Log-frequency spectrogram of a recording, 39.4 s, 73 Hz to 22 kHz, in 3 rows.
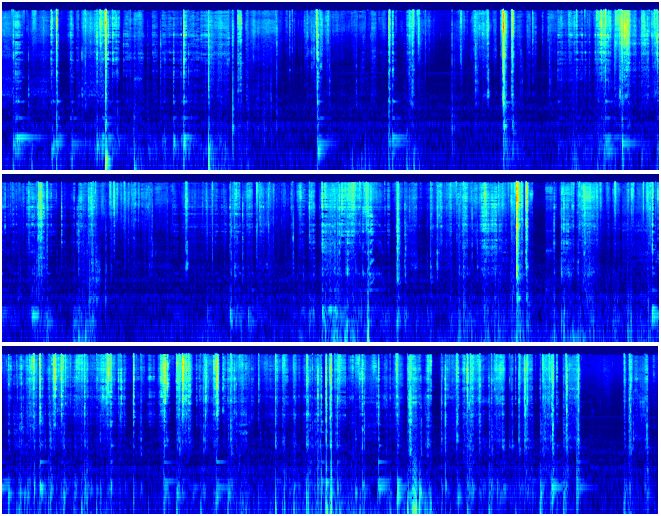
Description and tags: reel to reel tape machine tape and spool handling threading2
handling, machine, reel, spool, tape, thread, threading, up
